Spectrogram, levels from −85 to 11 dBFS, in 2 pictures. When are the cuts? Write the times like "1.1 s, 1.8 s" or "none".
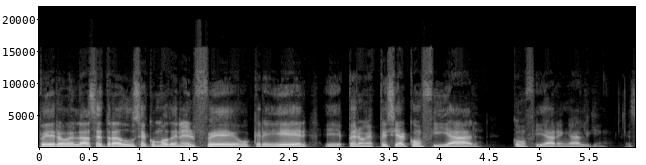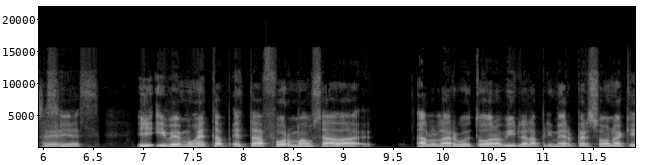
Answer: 2.8 s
